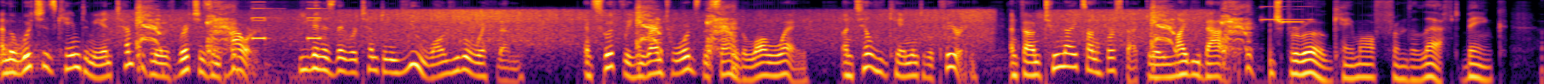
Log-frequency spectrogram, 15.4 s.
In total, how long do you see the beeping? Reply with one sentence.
You can hear the beeping for 2 seconds altogether.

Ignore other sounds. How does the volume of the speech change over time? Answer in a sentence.
The loudness of the speech stays about the same.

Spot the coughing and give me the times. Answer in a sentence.
The coughing can be heard from 1.4 to 2.5 s, from 6.3 to 7.5 s and from 11.5 to 12.6 s.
